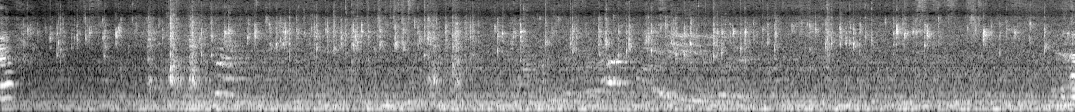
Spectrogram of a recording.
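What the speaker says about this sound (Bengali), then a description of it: "রুম্পা হচ্ছে খাসির মাংসটা ধুয়ে দিল" Tap water gushes steadily and loudly into a sink while mutton is rinsed, a continuous close rushing stream with faint clatter on top.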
